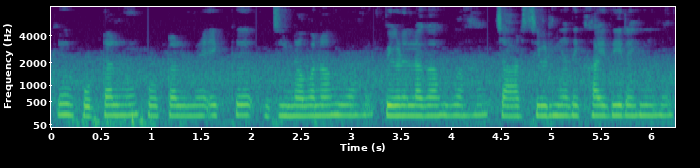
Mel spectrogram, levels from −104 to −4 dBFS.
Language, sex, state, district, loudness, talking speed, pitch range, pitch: Hindi, female, Maharashtra, Aurangabad, -33 LUFS, 180 wpm, 205-210 Hz, 210 Hz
